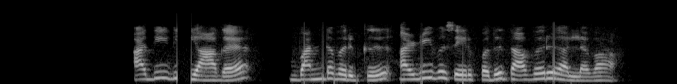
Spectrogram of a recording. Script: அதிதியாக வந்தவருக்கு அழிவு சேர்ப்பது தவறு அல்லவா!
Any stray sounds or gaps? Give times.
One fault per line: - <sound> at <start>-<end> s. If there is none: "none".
- dropout at 1.8-1.9 s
